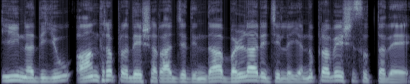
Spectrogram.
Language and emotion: Kannada, neutral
